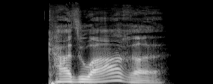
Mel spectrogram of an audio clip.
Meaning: nominative/accusative/genitive plural of Kasuar
- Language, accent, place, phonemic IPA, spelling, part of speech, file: German, Germany, Berlin, /kaˈzu̯aːʁə/, Kasuare, noun, De-Kasuare.ogg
